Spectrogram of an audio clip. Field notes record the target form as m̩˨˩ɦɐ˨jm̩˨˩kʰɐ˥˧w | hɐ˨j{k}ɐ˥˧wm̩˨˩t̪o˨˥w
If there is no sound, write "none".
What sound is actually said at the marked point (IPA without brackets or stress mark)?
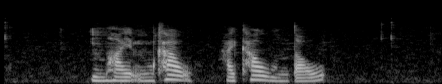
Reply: kʰ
